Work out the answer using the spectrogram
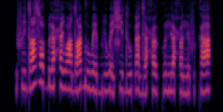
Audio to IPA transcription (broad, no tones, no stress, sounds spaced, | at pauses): f i d i zˤ ʉ ɓ ɨ ħ i w a dˤ e ɡ u w e b i w e ɕ ɨ d u ɠ a d ɨ ħ ɵ k u n ɨ ħ o n ɨ f ɨ k a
